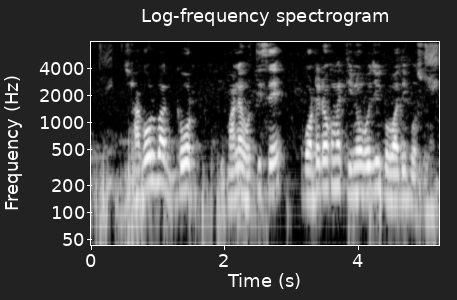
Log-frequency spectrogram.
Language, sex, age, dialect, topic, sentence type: Bengali, male, 18-24, Western, agriculture, statement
